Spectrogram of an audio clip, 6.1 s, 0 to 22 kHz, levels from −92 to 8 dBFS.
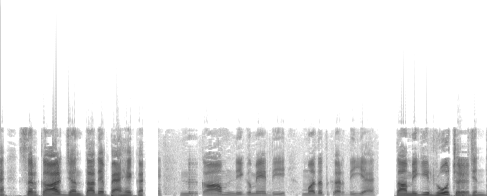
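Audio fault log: throughout: low-delay AAC compression. The speech sounds rough and grainy, with noise filling the gaps between harmonics and a thin, synthetic top band. This is likely AAC-ELD at a rate that fits about 32 kbps, where short frames blur pitch detail, unlike a steady hiss that would sit under clean harmonics.
1.78 to 4.92 s: input switched to a poorer device. After about 200 ms of silence the sound turns duller and somewhat quieter, with nothing above 7.6 kHz and a faint new noise floor, then clears again. The likely cause is a change to another microphone. The change of tone, level and noise together separates it from plain low-pass filtering.
2.36 to 2.47 s and 5.75 to 5.90 s: AAC frame loss with concealment. Each patch lasts about 90 ms and sounds smeared and noisy as the decoder rebuilds it from the last good spectrum. Because the gap is filled rather than left silent, it differs from a dropout or a hard cut.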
